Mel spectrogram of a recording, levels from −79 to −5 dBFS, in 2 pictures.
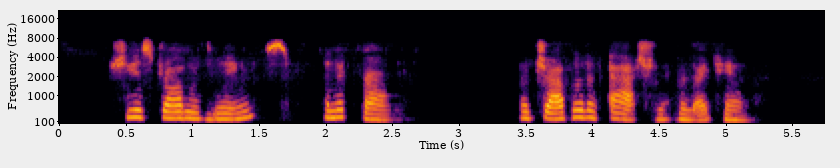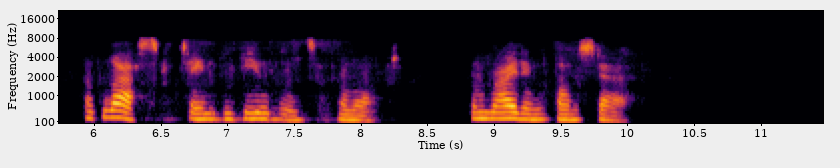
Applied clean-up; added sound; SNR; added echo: neural mask model Resemble Enhance denoiser.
